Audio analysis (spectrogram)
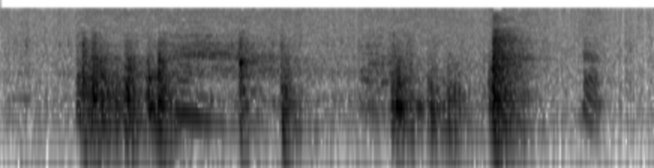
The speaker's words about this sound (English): Put it in the bottom drawer of the bureau. That's empty.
